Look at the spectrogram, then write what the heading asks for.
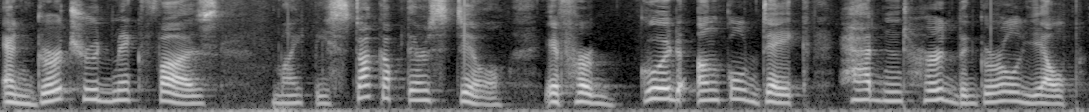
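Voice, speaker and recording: Woman storyteller, takes her time, dramatic kids story reading, medium pitch. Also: warm tone. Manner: dramatic, deliberate. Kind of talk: expressive children's story reading.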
